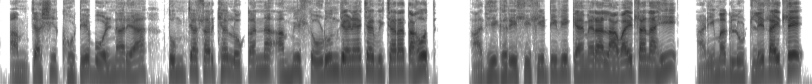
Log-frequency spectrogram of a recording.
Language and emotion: Marathi, disgusted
